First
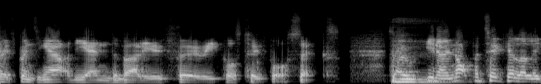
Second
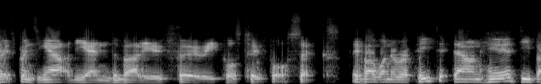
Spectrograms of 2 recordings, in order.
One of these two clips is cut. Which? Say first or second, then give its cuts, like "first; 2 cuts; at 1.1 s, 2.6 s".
second; 1 cut; at 3.3 s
